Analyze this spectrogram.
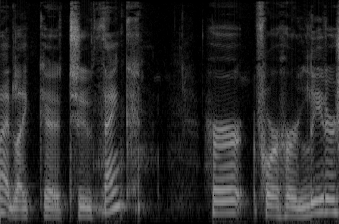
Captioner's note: speaking French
